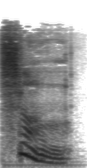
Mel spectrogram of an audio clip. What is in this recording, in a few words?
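"slung", English, British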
